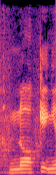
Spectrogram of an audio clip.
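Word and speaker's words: knocking: नॉकिंग, यहाँ पे के साइलेंट होता है, नॉकिंग, नॉक करना मतलब क्या होता है, दरवाज़ा खटखटाना।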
